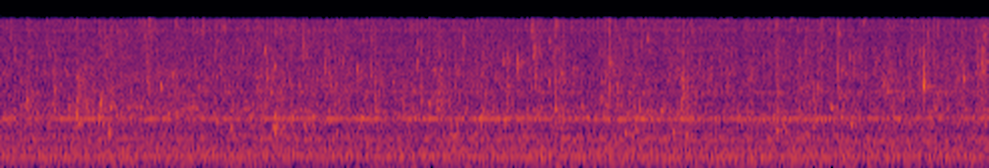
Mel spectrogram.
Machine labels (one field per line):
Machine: pump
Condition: normal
